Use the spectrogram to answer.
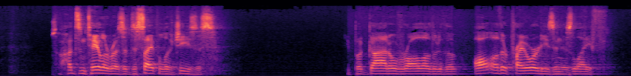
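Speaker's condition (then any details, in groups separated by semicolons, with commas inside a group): No condition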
